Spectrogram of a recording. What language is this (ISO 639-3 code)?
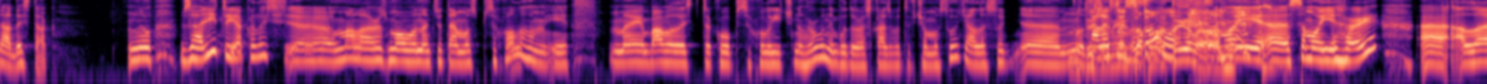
ukr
